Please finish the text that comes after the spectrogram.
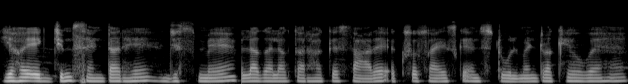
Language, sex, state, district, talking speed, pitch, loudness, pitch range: Hindi, female, Jharkhand, Sahebganj, 155 wpm, 150 Hz, -28 LUFS, 150-155 Hz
